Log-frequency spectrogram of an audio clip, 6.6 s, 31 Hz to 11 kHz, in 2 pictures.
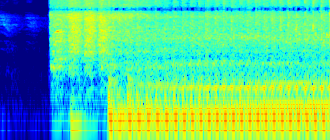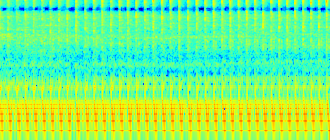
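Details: Honda XBR500 on its worn original mufflers, before replacement: fires at once into a hard, loud, popping thump around 240 a minute; worn mufflers too loud.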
